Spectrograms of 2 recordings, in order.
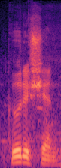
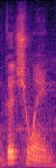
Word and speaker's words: Gudishin: You'll see number 8, Luke Joseph, step off, and Gudishin. That's how they pronounce it, Gudishin. Gudishin. I was saying Goodschwain, so I was way off.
